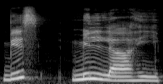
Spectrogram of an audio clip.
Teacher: لفظ اللہ کے لام سے پہلے زیر ہے، یعنی بسم اللہ، لفظ اللہ کے لام سے پہلے زیر ہے تو ہم اس لام کو باریک پڑھتے ہیں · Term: ترقیق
